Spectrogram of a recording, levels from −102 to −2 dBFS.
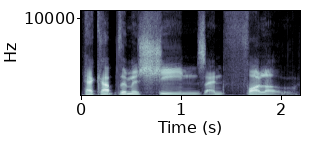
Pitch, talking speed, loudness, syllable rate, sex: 105 Hz, 165 wpm, -23 LUFS, 4.2 syllables/s, male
